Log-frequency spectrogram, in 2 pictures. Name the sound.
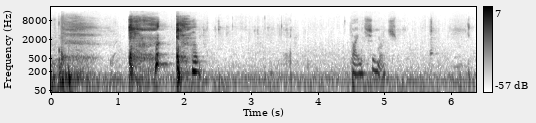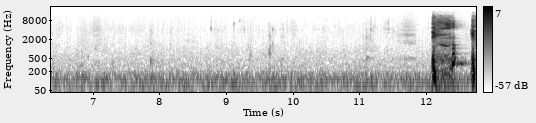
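coughing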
